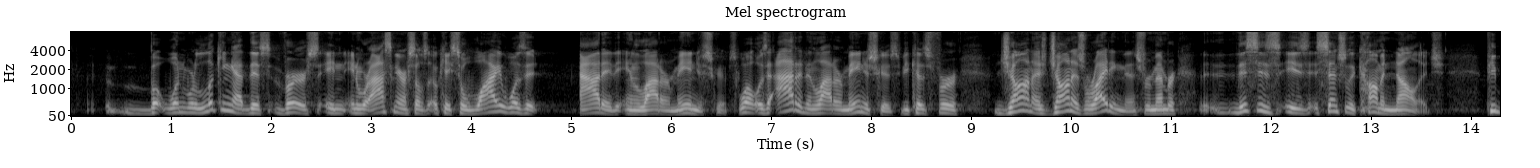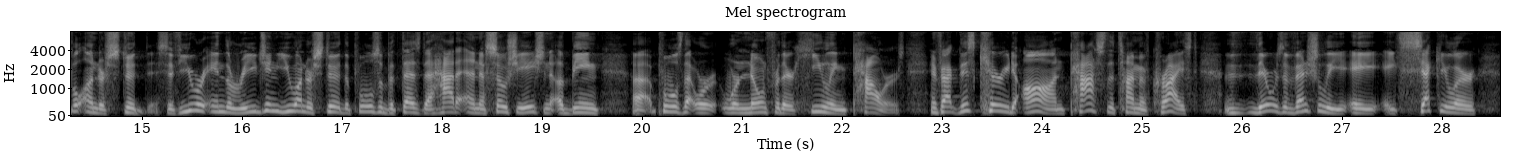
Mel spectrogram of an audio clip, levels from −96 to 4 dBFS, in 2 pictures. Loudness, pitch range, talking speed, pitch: -36 LUFS, 145-200 Hz, 185 wpm, 165 Hz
